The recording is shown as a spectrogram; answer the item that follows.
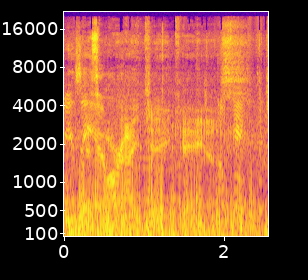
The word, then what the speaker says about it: Rijks: Rick's Museum. Rick's It's Museum. Rijks.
